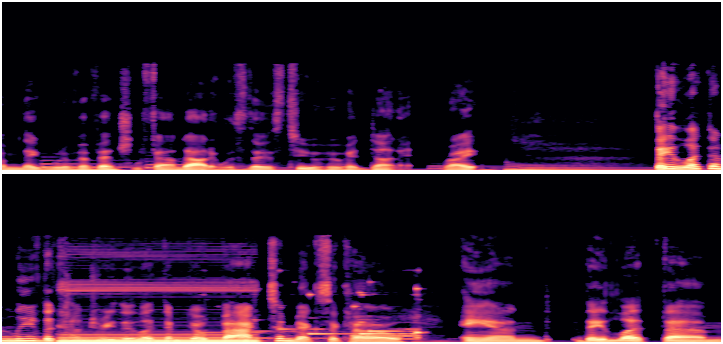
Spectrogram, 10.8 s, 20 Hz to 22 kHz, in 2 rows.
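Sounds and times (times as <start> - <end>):
speech: 0.0 - 4.0, 4.9 - 10.7
steady electronic alarm chime ringing: 5.8 - 8.6.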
